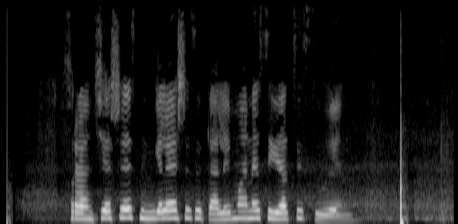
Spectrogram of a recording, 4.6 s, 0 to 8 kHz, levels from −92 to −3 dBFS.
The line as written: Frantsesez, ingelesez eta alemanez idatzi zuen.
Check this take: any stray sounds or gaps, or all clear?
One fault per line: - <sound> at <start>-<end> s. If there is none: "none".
none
